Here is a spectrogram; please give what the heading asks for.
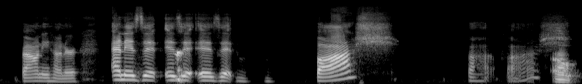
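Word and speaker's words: Boushh: And is it Bosch? Bosch? Oh, Boosh, the one that Leia was?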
